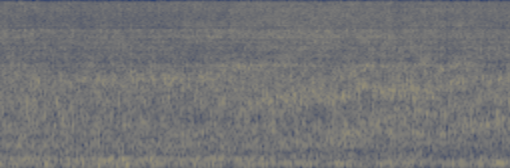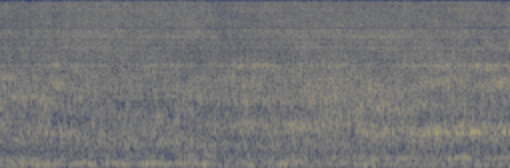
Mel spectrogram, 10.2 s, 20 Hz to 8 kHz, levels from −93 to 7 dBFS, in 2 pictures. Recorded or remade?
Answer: remade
